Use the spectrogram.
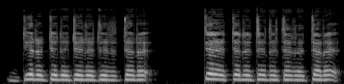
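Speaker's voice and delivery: rapid, even "dida-dida" ringtone chant; imitated ringing sound. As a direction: imitate a phone ring with your voice. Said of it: "It's a person going like".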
